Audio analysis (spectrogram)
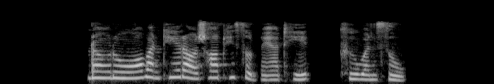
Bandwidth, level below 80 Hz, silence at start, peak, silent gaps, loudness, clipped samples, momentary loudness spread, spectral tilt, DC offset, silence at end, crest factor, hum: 8.2 kHz; -70 dBFS; 0.9 s; -4 dBFS; 3.12-3.40 s; -21 LUFS; under 0.1%; 10 LU; -2.5 dB/octave; under 0.1%; 0.9 s; 20 dB; none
